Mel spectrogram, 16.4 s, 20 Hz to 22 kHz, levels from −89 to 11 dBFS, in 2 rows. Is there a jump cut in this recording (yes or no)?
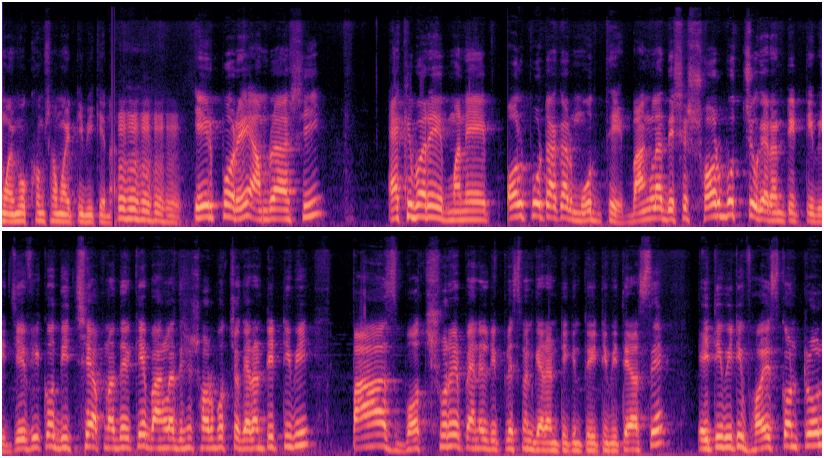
no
